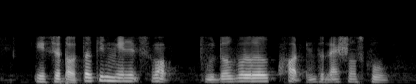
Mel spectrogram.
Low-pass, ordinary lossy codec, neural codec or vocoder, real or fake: 3.6 kHz; none; codec, 16 kHz in and 24 kHz out, 0.6 kbps, FireRedTTS-2 codec; fake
